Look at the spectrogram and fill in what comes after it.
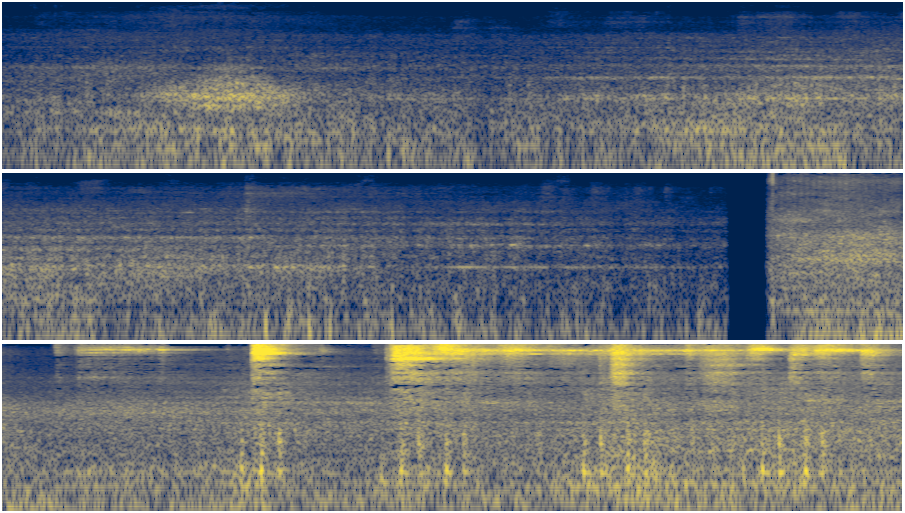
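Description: Slow passenger trains rolling past: a steady rumble of wheels on rail with faint squealing tones. About two-thirds through the sound breaks off for a moment, then comes back louder, with clunks of wheels over rail joints and a high-pitched wheel squeal.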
